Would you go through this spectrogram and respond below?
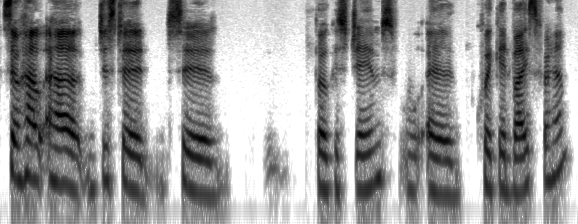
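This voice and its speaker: A woman's voice: lowish voice, takes it slowly, darkish tone, no room sound. A woman hosting a live video Q&A, chatty and encouraging as she reads out questions. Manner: chatty, encouraging, laughs between thoughts. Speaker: host.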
